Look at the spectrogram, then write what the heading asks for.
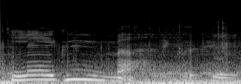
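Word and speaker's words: légumes: Legumes.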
